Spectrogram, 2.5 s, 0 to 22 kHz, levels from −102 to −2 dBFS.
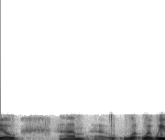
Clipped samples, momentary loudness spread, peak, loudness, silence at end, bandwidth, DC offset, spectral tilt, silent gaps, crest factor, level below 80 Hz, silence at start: under 0.1%; 16 LU; 0 dBFS; -21 LUFS; 0 s; 4.2 kHz; under 0.1%; -8 dB/octave; none; 16 dB; -64 dBFS; 0 s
